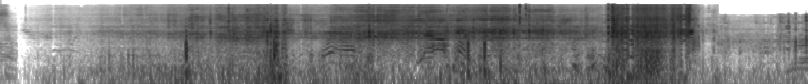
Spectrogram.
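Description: A skier's crash in snow: skis and body scraping and tumbling through the snow, with a few short cries. A loud rush of noise about six seconds in cuts off about a second later.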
